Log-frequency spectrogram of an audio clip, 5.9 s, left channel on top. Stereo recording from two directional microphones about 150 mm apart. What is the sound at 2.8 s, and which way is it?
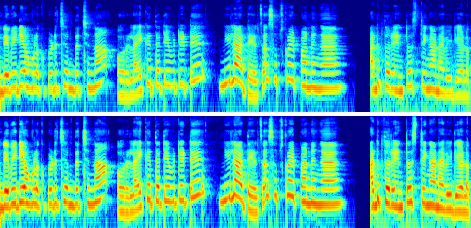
A woman's voice, 25° right (ahead or behind).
